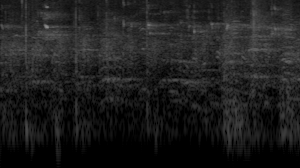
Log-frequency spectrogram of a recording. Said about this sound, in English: Still on that right wing with that dribble.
